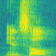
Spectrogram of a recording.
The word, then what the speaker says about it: insult: by changing this stress so in the first example stress is on the first syllable insult and the second stress is on the second insult how this changes pitch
